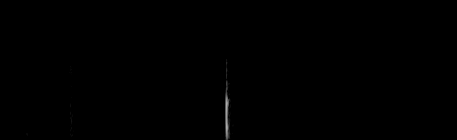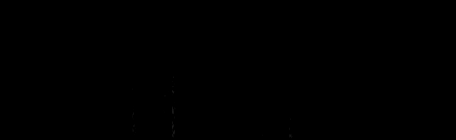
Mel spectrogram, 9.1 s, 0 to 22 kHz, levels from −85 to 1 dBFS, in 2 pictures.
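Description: From the start to the end, speech is cut by the noise suppressor. It mistakes parts of the speech for noise and pulls them down along with the room noise, by up to about 17 dB. Soft consonants and word endings sound swallowed and faint.

At 4.33 to 4.47 s comes packet loss with pitch repetition. About 100 ms is lost in scattered bursts, the longest 50 ms. Each gap is bridged by repeating the last pitch period, which sounds like a held, buzzy tone. Further gaps occur at 5.97 to 6.06 s (90 ms) and 7.75 to 7.77 s (20 ms).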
